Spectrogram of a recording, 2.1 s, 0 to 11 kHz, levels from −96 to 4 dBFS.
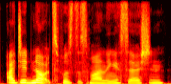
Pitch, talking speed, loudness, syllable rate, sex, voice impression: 215 Hz, 195 wpm, -19 LUFS, 5.2 syllables/s, female, very feminine, slightly young, very adult-like, very thin, tensed, slightly weak, bright, slightly hard, clear, slightly halting, cool, very intellectual, very refreshing, very sincere, slightly calm, friendly, slightly reassuring, slightly unique, elegant, wild, slightly sweet, slightly strict, slightly sharp, slightly modest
